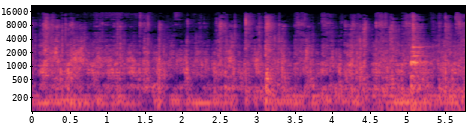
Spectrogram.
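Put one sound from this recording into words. A wooden spoon scrapes and stirs in a pan.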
